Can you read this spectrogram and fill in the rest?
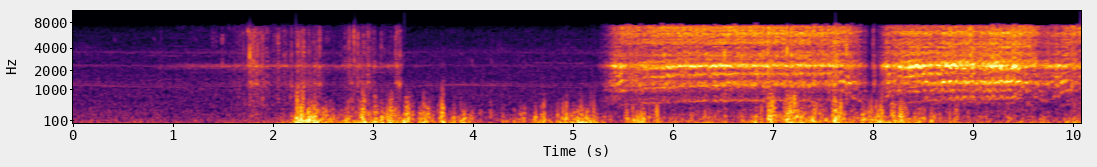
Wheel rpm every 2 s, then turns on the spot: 0, 10, 20, 110, 110.
2-4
